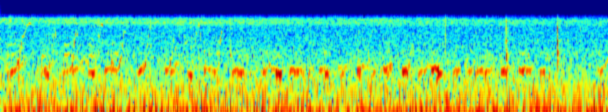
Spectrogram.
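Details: Carrot munching by a baby guinea pig: a busy patter of small crisp bites, fairly even in pace, with a couple of sharper snaps near the end against soft background hiss.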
